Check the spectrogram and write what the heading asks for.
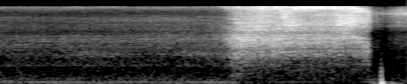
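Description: Pigeon pressure cooker venting steam through its weight valve: a loud hiss starts suddenly about a second in, with a brief break near the end. It is the sign that the cooker has come up to pressure.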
